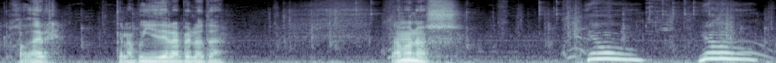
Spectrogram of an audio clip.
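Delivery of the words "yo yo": very high falsetto yelps; squeaky "yoo" noises. Real, not acted. Player making noises during play, tiny falsetto squeaks. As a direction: squeak two little high "yoo" sounds.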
